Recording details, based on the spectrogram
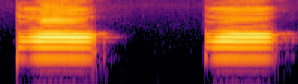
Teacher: ত মোটা আওয়াজে পড়তে হবে, সিম্পল আওয়াজ হলে হবে না, একেবারে সেই আকারে মোটা।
